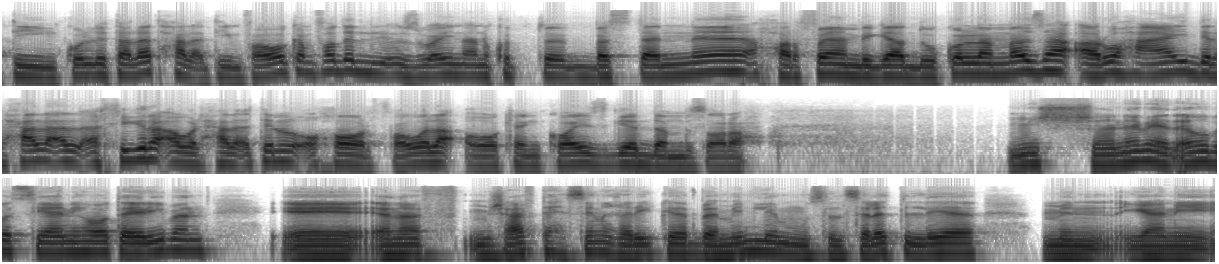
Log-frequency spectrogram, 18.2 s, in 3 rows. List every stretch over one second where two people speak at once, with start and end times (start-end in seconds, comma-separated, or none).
none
